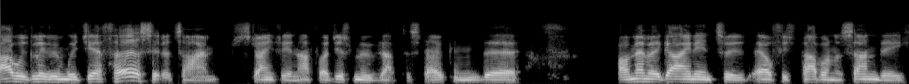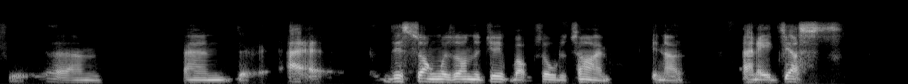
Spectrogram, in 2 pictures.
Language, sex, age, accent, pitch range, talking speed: English, male, 60-79, British, 110-130 Hz, 150 wpm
